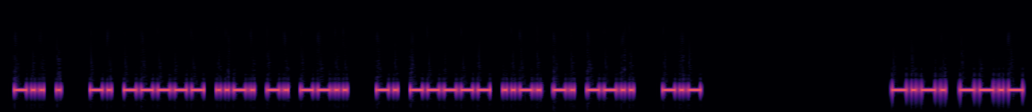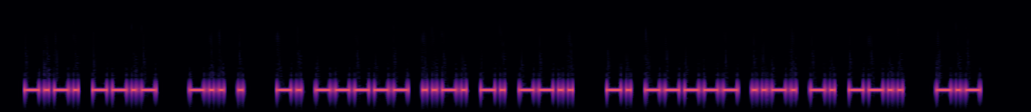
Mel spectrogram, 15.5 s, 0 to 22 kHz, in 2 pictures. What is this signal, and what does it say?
Morse code, heard as a keyed tone, about 38 wpm, 700 Hz. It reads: DE N0FNZ N0FNZ K CQ CQ DE N0FNZ N0FNZ K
